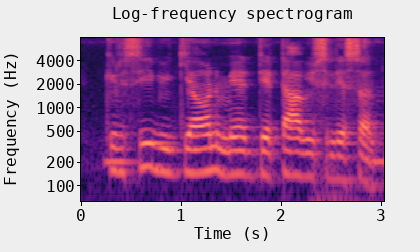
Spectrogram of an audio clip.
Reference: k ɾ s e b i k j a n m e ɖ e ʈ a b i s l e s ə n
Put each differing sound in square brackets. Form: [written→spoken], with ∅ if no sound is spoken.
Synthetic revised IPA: k ɾ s [e→i] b i [k→ɡ] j a n m e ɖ e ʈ a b i s l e s ə n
